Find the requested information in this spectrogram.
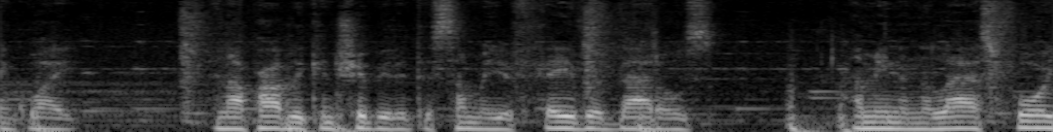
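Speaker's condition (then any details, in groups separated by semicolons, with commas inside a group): No condition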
